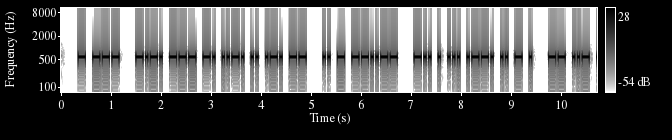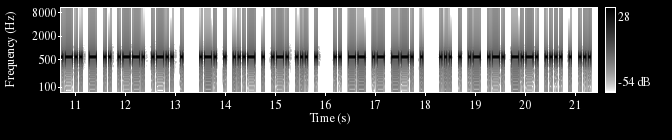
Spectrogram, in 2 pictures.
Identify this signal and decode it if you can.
Morse code, heard as a keyed tone, about 25 wpm, 600 Hz. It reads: TO CONFIRM IT, DESPITE MULTIPLE REVERSE IMAGE SEARCHES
